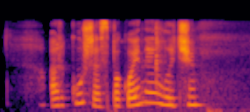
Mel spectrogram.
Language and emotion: Russian, positive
